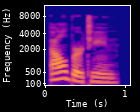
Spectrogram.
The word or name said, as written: albertine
